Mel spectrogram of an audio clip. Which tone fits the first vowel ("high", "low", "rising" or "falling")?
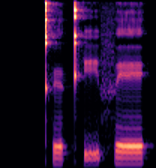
high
